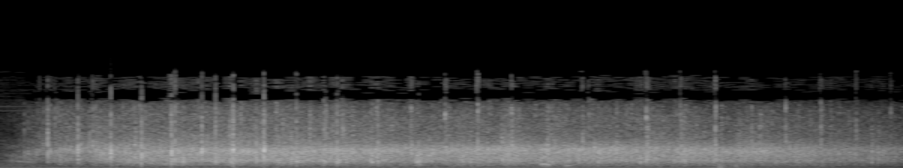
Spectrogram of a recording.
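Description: Audience applause that breaks out suddenly at the close of a solo marimba piece and holds steady as dense clapping.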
